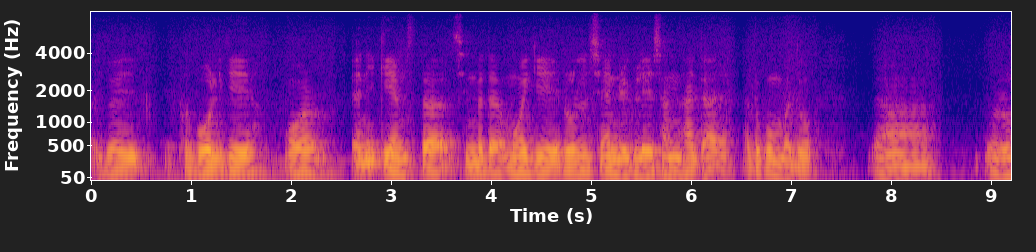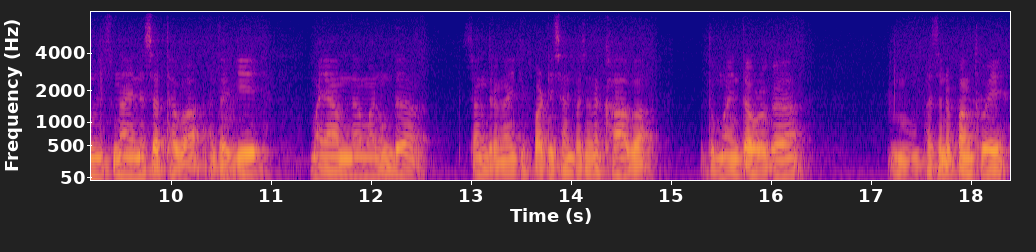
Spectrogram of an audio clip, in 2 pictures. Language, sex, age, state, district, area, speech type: Manipuri, male, 18-30, Manipur, Thoubal, rural, spontaneous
